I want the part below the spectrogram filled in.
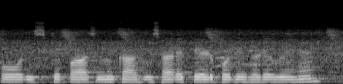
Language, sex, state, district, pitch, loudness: Hindi, male, Uttar Pradesh, Shamli, 115 Hz, -18 LUFS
